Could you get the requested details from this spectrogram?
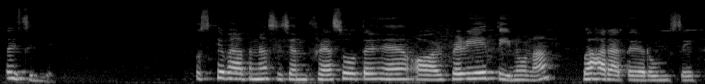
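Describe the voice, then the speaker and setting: A woman with a high voice narrates a fan fiction story in a relaxed, conversational way. She keeps breaking into the characters' dialogue, quoting them as she goes. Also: measured pace, a little hiss or hum. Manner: retells story lines in quoted dialogue.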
